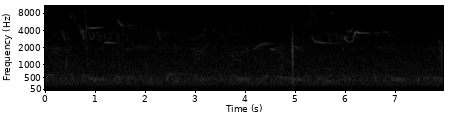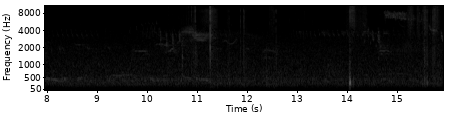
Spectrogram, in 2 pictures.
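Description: Faint garden ambience with small birds chirping on and off, and a few sharp clicks, the loudest about 11 and 14 seconds in.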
